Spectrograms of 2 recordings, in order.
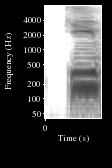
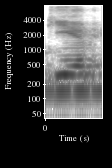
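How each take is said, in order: First: The city name is said the Ukrainian way. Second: The city name is said the Russian way. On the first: It is the official name. The speaker calls it right. "el nombre oficial es Kiev" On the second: It carries a colonial connotation. The speaker calls it wrong. "el exónimo Kiev es ruso"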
